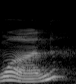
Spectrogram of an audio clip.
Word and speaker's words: one: says the vah and also there's no letter for our W sound in one but the word one is the same as this word one we won the game so for anyone you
